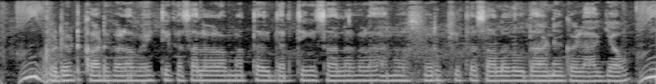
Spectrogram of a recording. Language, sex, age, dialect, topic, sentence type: Kannada, male, 18-24, Dharwad Kannada, banking, statement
